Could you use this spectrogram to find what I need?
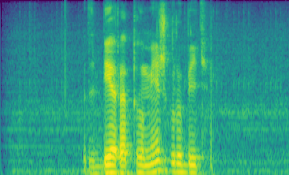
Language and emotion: Russian, neutral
